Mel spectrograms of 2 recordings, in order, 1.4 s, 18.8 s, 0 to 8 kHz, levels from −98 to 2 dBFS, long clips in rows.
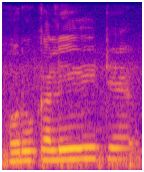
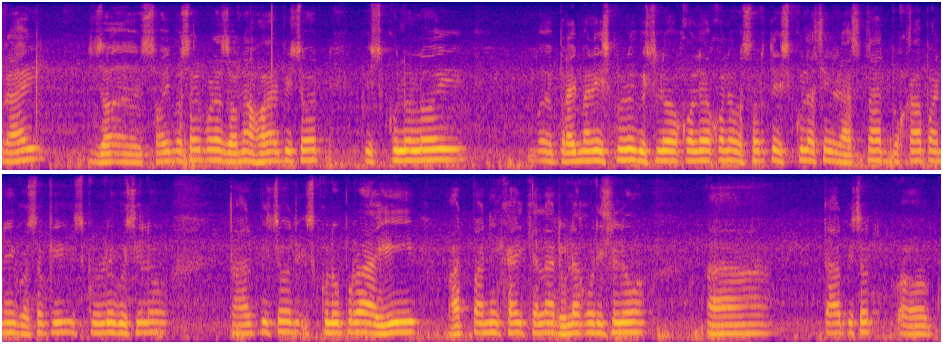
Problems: none marked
